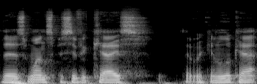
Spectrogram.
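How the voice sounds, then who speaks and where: A man's very deep, low voice with an Australian accent, fairly even intonation and a moderate pace. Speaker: maths teacher. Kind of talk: lecture. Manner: casual, with fillers.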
